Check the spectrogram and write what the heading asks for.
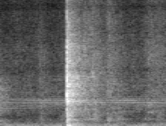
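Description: A single sharp thud on a wrestling mat about a second in, as the wrestlers turn and scramble out of a leg ride.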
